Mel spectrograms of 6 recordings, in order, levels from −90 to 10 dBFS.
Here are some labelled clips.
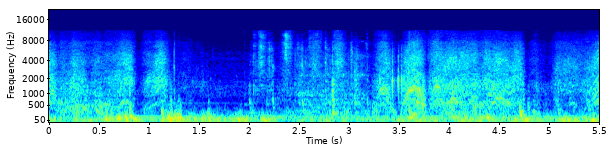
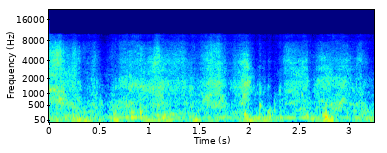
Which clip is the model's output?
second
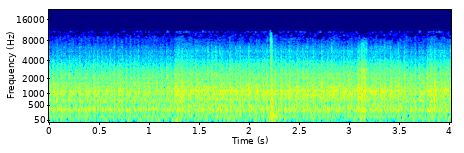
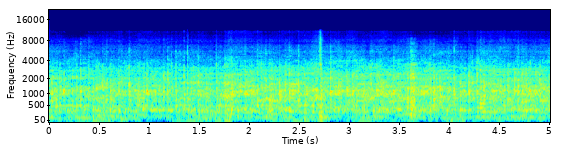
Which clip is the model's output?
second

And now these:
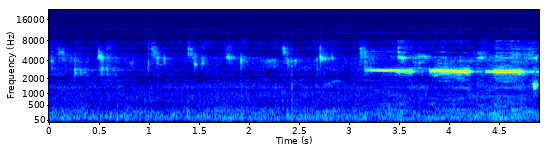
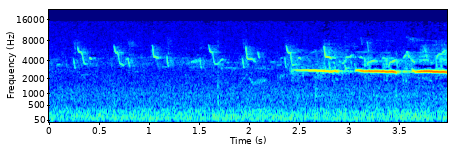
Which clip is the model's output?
first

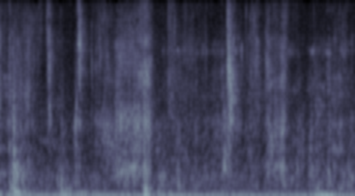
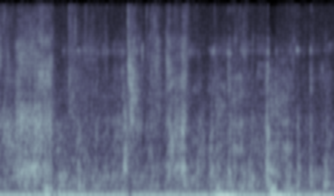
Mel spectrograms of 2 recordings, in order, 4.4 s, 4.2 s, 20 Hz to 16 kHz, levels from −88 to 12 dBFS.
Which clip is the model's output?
first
